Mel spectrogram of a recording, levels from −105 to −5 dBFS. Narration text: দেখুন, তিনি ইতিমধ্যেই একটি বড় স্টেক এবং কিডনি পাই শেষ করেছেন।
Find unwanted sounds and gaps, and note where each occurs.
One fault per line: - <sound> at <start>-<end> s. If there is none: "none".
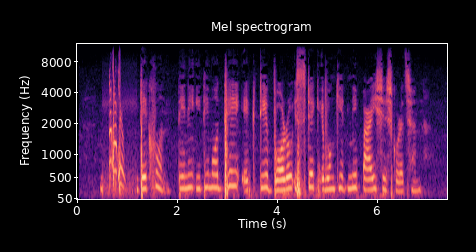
- chirp at 0.6-1.0 s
